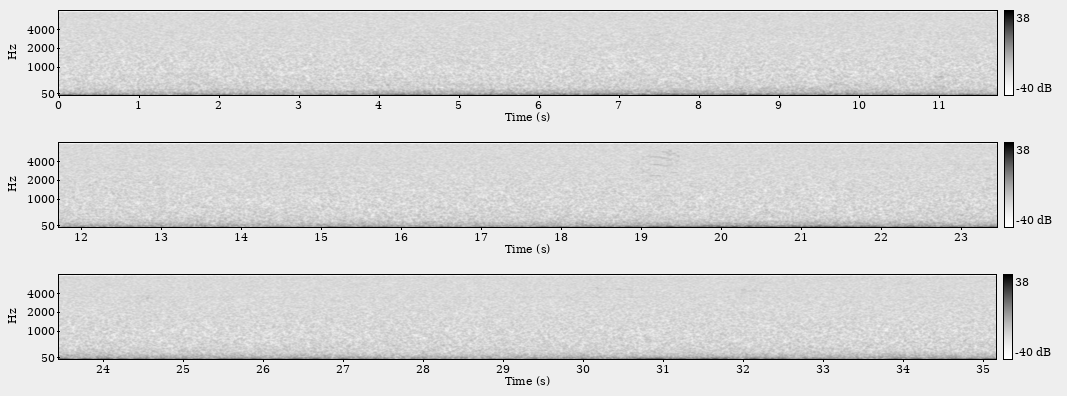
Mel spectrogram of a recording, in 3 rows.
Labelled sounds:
19.1	19.4	Pacific white-sided dolphin, 3.4 to 4.8 kHz

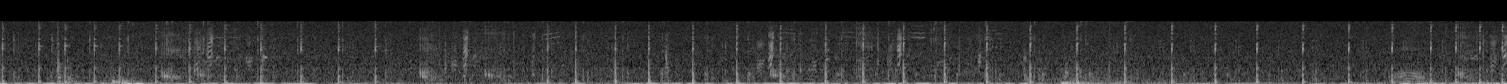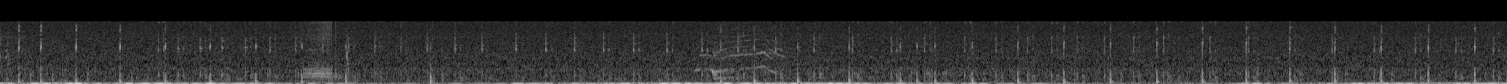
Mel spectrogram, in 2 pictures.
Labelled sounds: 4.8	5.0	killer whale, northern resident, G clan, 4.2 to 4.4 kHz
7.8	8.1	killer whale, northern resident, G clan, 4.2 to 4.5 kHz
22.3	22.9	killer whale, northern resident, G clan, 1.2 to 3.1 kHz

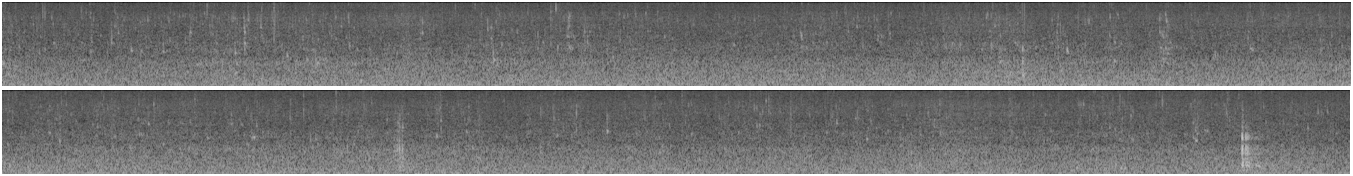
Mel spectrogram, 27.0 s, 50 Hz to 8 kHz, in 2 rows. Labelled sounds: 11.6	11.8	water noise, 1.4 to 1.7 kHz

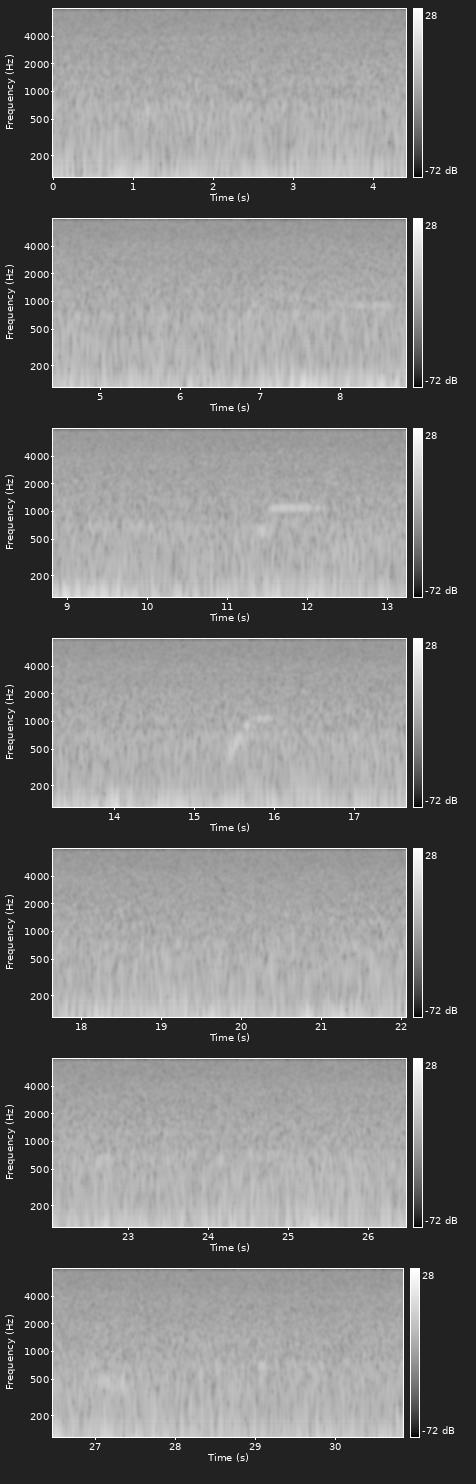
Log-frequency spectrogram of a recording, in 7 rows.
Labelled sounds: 11.5	12.1	humpback whale, 0.96 to 1.2 kHz
15.7	16.0	humpback whale, 1.0 to 1.2 kHz

